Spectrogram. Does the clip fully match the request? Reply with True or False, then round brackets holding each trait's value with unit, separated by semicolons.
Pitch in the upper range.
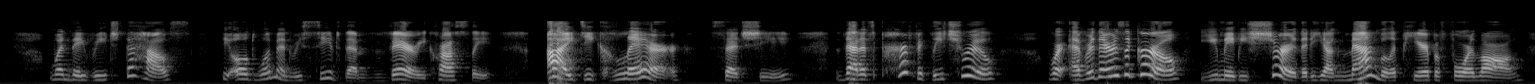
True (220 Hz)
